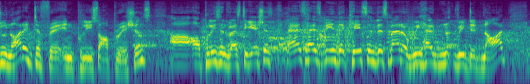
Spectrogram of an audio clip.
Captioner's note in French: voix de l'interprète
